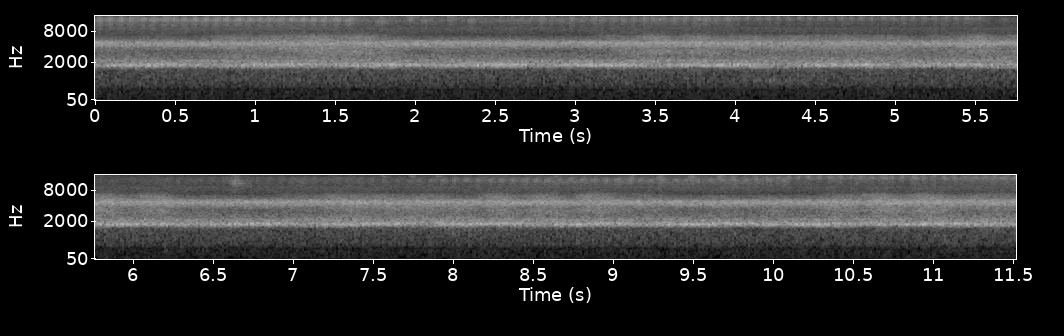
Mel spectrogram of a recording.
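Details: Crickets in forest surroundings keep up a constant high, buzzy chirping chorus in layered bands, even and sustained, with a brief faint click near the middle.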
